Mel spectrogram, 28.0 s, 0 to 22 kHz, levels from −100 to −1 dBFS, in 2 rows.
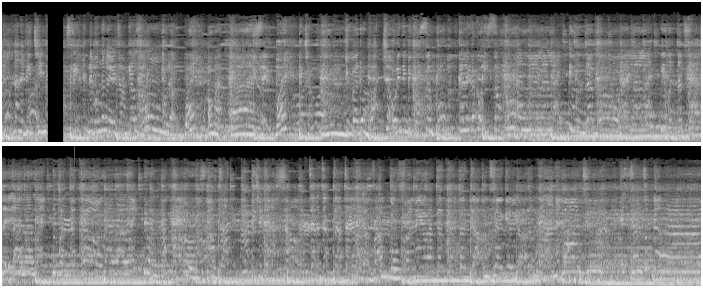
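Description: At 0.90 s the sound stops dead in mid-flow and stays silent until 1.24 s, a gap of about 313 ms, before carrying on. This playback stall most likely comes from the player running short of data or its output thread being held up, so nothing reached the output until it caught up. On a waveform it appears as a flat line cutting abruptly into the signal. A spectrogram shows a blank vertical band across all frequencies.

At 15.43 s there is a bit error spike: a single sample jumps sharply away from its neighbours and returns at once, as a flipped bit would cause by shifting the value by a power of two. It is heard as one crisp tick with no relation to the surrounding sound. On the waveform it is a lone vertical needle standing out from the trace. On a spectrogram it is a thin vertical line running through the full frequency range.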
